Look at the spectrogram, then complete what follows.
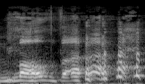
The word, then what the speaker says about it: Mulva: Mulva. To rhyme with vulva.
